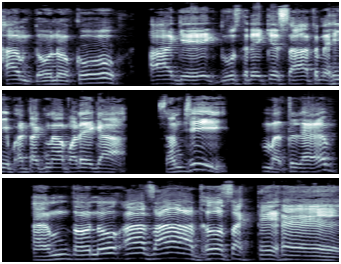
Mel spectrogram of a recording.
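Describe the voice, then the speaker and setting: A man puts on a cartoonish character voice with a fairly high pitch. He speaks very slowly. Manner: blustering, comic.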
